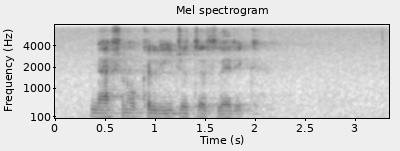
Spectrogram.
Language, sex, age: English, male, 21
